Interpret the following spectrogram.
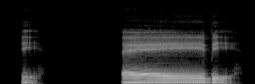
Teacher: Baby, baby. So I'm saying the B just as I normally would, doing a stretch on A, and then I'm doing the remainder of the word just how it normally would.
